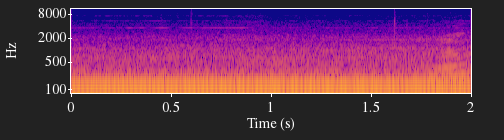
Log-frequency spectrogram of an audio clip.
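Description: A steady low machine hum with faint background hiss, unchanging throughout; a woman starts speaking right at the end.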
